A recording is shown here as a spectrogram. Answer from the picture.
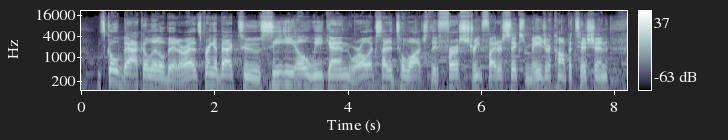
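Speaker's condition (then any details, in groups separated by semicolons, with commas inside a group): No condition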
